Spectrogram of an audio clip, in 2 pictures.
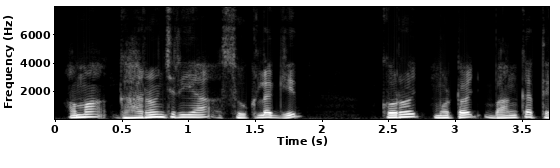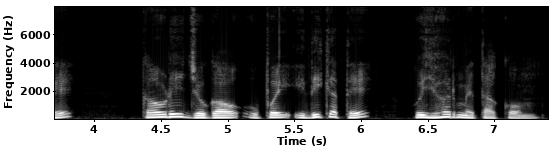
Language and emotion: Santali, neutral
